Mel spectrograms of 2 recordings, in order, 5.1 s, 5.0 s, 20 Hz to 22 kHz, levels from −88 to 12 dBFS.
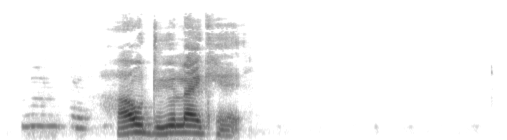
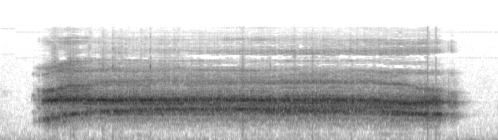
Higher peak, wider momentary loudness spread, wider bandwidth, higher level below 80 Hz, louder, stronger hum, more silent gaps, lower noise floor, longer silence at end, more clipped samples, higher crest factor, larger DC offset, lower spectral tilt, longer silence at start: about the same, -2 dBFS vs 0 dBFS; first, 20 LU vs 4 LU; first, 14.5 kHz vs 8.8 kHz; second, -68 dBFS vs -60 dBFS; second, -17 LUFS vs -11 LUFS; neither; neither; first, -90 dBFS vs -34 dBFS; first, 2.7 s vs 0.4 s; neither; first, 22 dB vs 12 dB; neither; first, -5.5 dB/octave vs -0.5 dB/octave; about the same, 0.3 s vs 0.4 s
